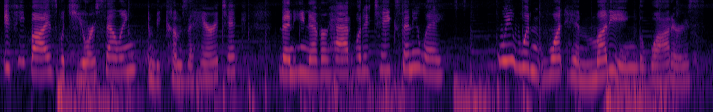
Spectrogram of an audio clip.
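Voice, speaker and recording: A woman's voice: high voice, animated, moderate pace, sharp tone, faint music behind. A woman voicing a small, cheeky female fairy in a video game, blunt, flippant and teasing. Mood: callous, flippant. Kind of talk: video game cutscene acting.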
